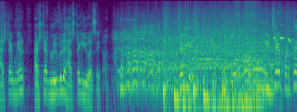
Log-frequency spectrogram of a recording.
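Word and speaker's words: Louisville: आज आगे तभी बढ़ेंगे लुईस जब लिखा है तो स क्यों नहीं बोल रहे जैसे नाइफ में क साइलेंट होता है के साइलेंट होता है वैसे वो तो के पहले आता है ये तो बीच में घुसा हुआ है बट कई बार लुईस प्रोनाउंस होता है एस के साथ और कई बार नहीं और वो कई क्यों नहीं होता है कब होता है ये मुझे पता नहीं है मेयर ऑफ लुई विले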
